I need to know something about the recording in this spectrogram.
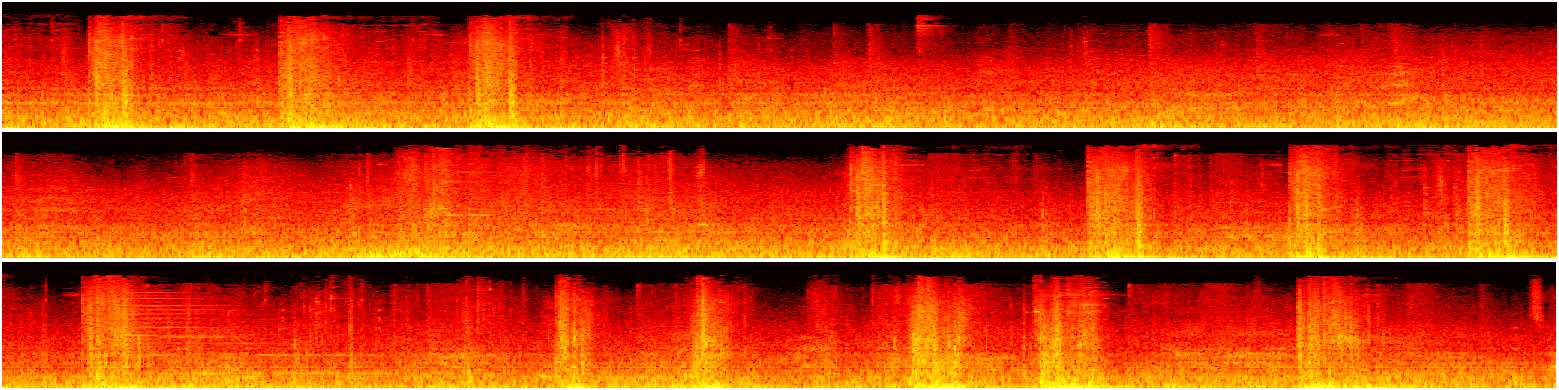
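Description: Heavy blows land on bodies in a fight, thudding again and again.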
